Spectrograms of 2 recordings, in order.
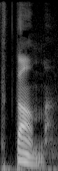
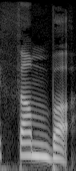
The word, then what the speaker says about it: thumb: It's much easier to just end on the M sound and not release the B. Think of thumb. You don't say thumb, just thumb. It's the same for comb, bomb, climb, and numb. If you see an MB at the end of a word, that B is a ghost.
